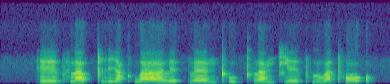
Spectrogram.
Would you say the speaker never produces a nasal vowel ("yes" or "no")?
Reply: yes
